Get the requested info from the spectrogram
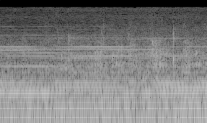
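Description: Soft background music: a steady drone of several held notes, with no melody or beat.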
